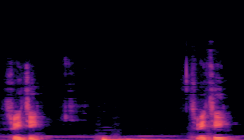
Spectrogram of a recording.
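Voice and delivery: very high-pitched sweet-talk to a pet; coaxing pet talk. Real, not acted. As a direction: coax a pet over in a tiny high voice.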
